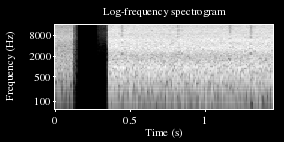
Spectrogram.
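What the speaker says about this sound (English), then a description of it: "a wonderful waterfall" Waterfall in a park in the Northern Caucasus mountains of Chechnya, a continuous broad rushing roar heard close and steady after a brief silent gap at the start.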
